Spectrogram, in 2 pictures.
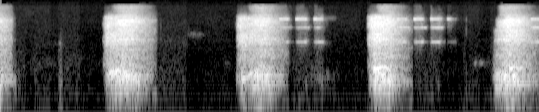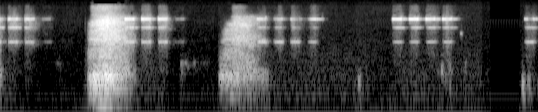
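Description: Forceful rhythmic exhalations through the nose, about one sharp puff a second, in the manner of kapalabhati pranayama, growing weaker near the end. A faint high ringing tone stutters after several of the puffs.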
